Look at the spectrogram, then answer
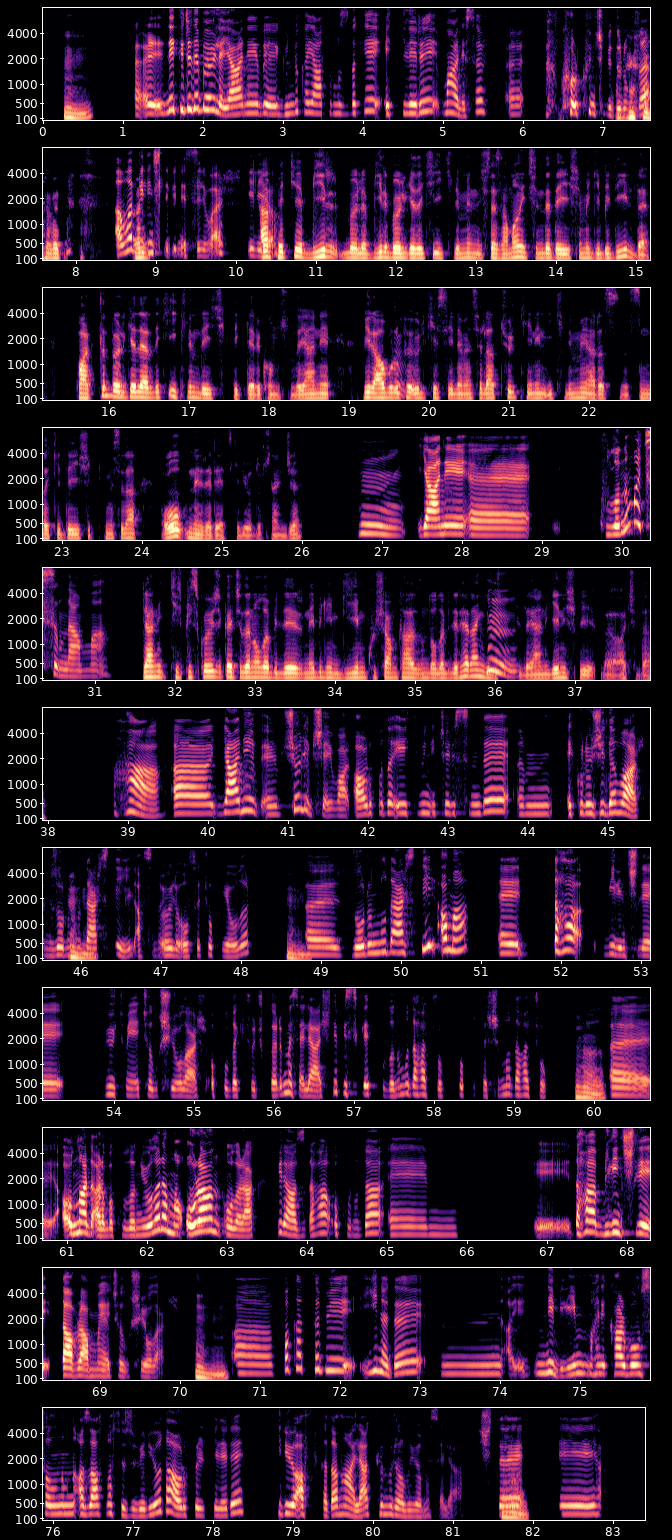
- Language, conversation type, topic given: Turkish, podcast, İklim değişikliğinin günlük hayatımıza etkilerini nasıl görüyorsun?
- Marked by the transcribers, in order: chuckle; other background noise; "arasındaki" said as "arasısındaki"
